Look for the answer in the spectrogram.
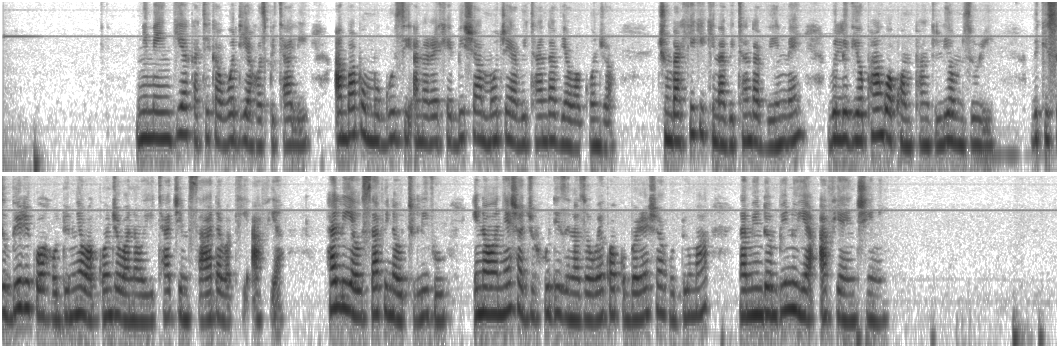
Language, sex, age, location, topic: Swahili, female, 18-24, Nairobi, health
